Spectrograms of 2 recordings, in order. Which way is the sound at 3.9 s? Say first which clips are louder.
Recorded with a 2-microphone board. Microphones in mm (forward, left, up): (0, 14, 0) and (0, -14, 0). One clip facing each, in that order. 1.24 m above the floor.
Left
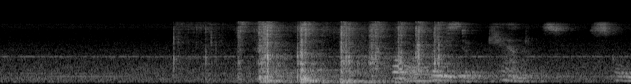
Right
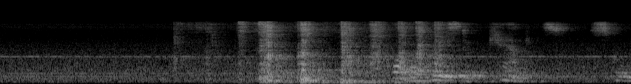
Left 3 dB; 40° left (ahead or behind).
